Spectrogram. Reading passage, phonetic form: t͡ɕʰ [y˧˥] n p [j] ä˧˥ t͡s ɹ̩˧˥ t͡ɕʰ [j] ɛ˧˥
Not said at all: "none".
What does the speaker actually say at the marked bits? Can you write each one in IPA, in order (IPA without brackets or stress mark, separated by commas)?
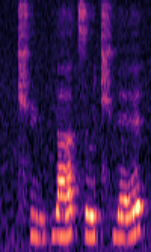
y˨˩, j, ɥ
